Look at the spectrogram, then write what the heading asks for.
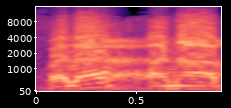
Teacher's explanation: اگر وقف کریں تو ولا انا پھر الف پڑھا جائے گا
